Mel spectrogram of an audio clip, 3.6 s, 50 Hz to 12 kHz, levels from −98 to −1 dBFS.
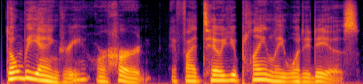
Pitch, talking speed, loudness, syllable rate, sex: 140 Hz, 180 wpm, -18 LUFS, 4.6 syllables/s, male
